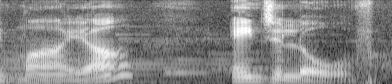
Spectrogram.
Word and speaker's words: Maya Angelou: Let's pronounce the word correctly, her name correctly, Maya Angelou.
